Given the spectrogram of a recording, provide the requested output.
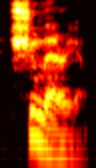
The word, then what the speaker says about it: Scheria: moo also scheria and yes I'm referring to sumia but the proper pronunciation is schia so the Suns of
